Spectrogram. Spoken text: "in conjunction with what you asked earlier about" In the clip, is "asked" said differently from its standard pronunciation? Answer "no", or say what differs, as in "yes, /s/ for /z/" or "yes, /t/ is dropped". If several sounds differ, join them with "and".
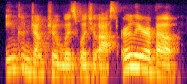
no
